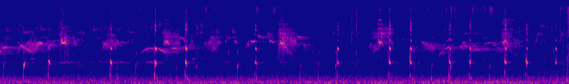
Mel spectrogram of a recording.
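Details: Common moorhen chicks giving short, sharp peeps repeated irregularly about every half second, against other birds chirping and warbling higher up and a steady low rumble of background noise.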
